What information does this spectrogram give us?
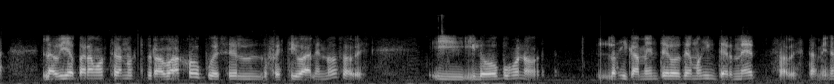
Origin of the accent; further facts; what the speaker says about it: Canary Islands, Spain; Pues la verdad que era una deuda pendiente que tenía con mi tierra.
